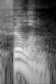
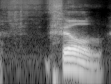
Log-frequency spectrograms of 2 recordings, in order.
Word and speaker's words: film: and then realize that in certain parts of uh Ireland they add that extra sort of syllable and they say film yeah as opposed to film which is kind of cool so I'll throw people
